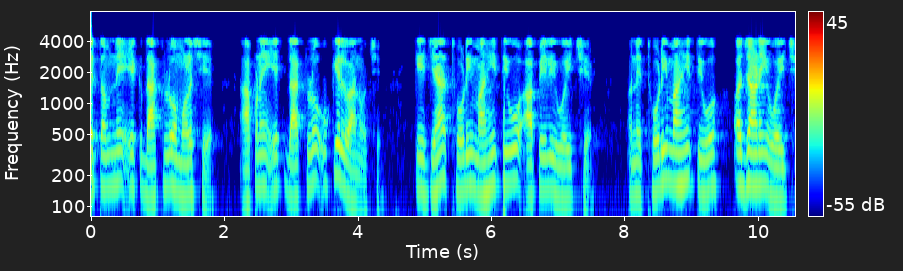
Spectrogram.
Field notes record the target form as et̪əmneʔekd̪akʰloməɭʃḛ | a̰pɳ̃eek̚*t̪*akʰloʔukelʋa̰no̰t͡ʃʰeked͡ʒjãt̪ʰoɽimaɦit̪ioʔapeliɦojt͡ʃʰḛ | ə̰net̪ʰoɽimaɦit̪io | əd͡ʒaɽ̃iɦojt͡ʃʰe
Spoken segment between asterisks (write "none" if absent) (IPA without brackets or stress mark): d̪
